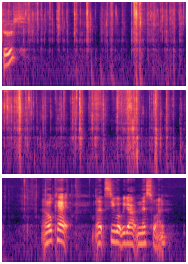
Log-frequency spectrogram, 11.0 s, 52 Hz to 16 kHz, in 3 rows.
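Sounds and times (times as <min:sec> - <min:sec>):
wrapper tearing and crinkling: 0:00.0 - 0:08.3.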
